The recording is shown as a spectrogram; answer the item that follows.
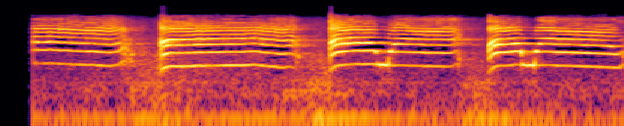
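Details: Dog said to be talking: four clear, high, harmonic whining yowls, each about a second long with a flat tone that bends at the end, following one another in quick succession.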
